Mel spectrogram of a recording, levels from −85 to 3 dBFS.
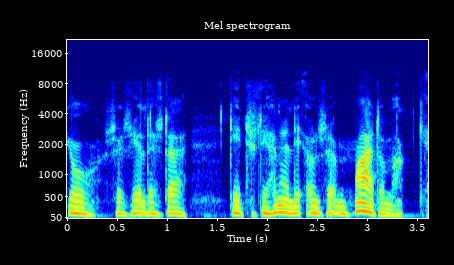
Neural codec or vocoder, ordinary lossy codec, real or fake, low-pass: none; MP3, 96 kbps; real; 10.8 kHz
